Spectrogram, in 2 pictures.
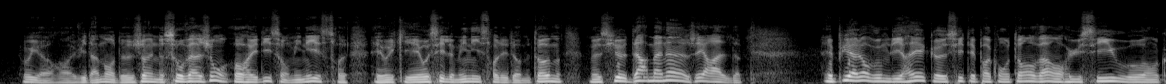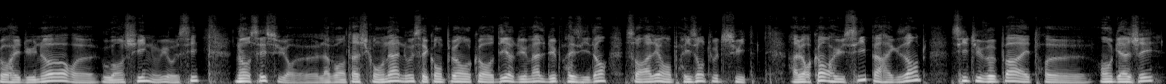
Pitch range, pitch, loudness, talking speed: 110-150 Hz, 125 Hz, -19 LUFS, 215 wpm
